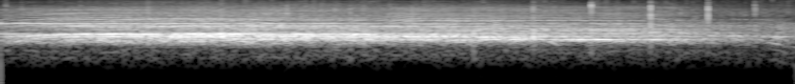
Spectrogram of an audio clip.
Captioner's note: cheering and applause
